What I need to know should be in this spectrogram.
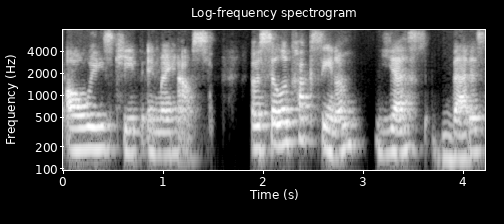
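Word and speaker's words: Oscillococcinum: three that I always keep in my house osilo oxum yes that is how it's pronounced I actually know how how to say osilo oxum this is for the flu and I have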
